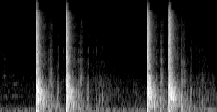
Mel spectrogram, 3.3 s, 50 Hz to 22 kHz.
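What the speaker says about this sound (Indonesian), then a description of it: "Lanjut kita nyalakan super whistling thunder 4 sekaligus ya" Four super whistling thunder firecrackers lit together, going off as four loud, sharp bangs in two closely spaced pairs, each ringing briefly before fading outdoors.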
